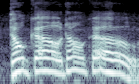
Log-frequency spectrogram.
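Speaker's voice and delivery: high, tiny pleading; pleading rabbit voice. Retold or imitated. Rabbit begging the man to stay, high plea. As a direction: beg in a small squeaky voice. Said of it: "the rabbit's like".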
